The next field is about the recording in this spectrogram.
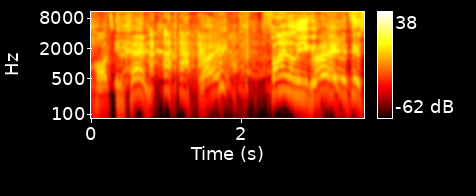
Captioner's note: laughs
